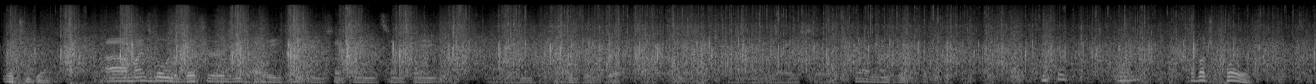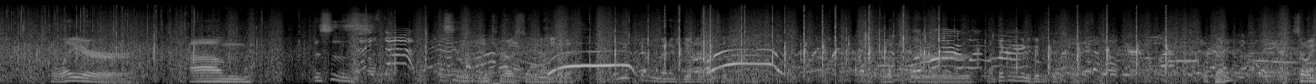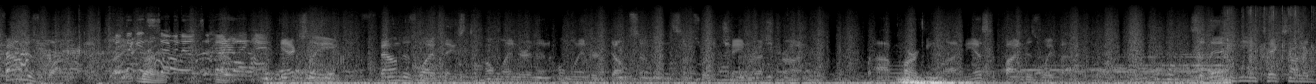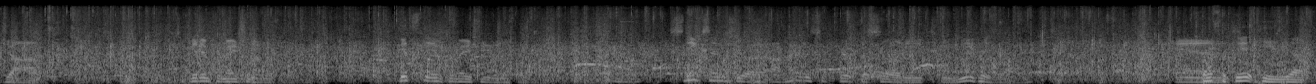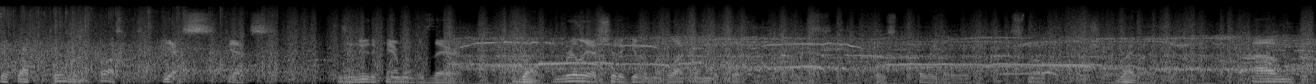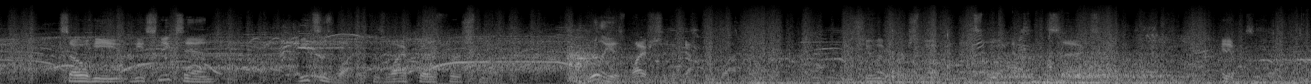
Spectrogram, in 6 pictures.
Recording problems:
crowd noise; very loud; throughout; 5 dB above the speech

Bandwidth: 17 kHz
